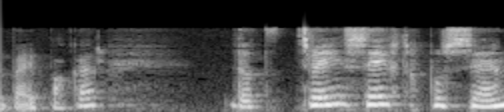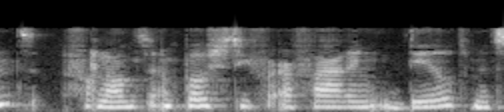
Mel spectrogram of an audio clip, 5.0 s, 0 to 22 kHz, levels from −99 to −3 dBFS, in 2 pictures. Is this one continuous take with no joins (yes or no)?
no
